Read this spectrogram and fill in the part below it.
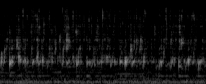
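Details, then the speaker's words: Demo furnace with double-trapped condensate line, AC running in hot, muggy Florida, both traps full of water with no trapped air: quiet steady trickle with no gurgling or burping, draining as fast as it fills; normal drain flow. "We're making a bunch of condensate. And now we look down here. We're draining perfectly normal."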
